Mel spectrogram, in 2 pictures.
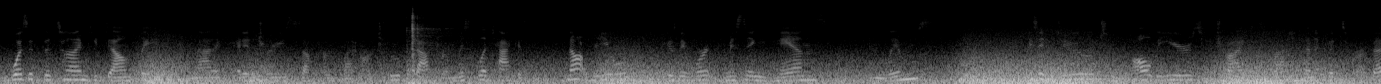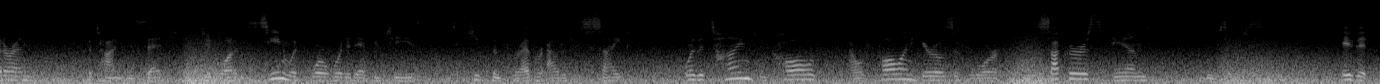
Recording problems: muffled; slightly; fading above 1.5 kHz
wind noise on the microphone; heavy; 1 dB below the speech
door banging; loud; at 4 s; peak level with the speech

